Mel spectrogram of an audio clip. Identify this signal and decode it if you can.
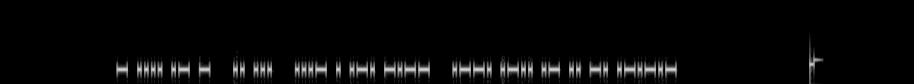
Morse code, heard as a keyed tone, about 34 wpm, 700 Hz. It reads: THAT IS VERY PLAIN.
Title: Sentences from Top 1000 Words - Review Part 2 - 35wpm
